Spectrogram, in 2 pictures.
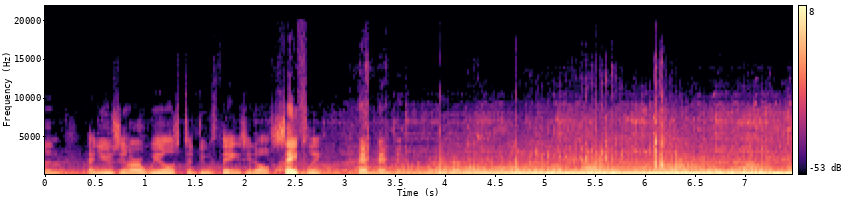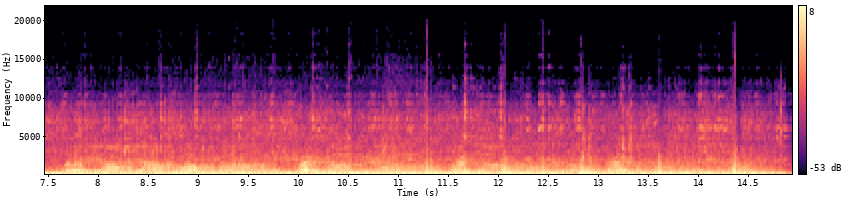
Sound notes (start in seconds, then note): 3.9 first Nations singing; 3.9 motorcycles rumbling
